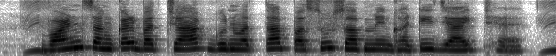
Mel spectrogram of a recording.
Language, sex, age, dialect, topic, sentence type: Maithili, female, 18-24, Southern/Standard, agriculture, statement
